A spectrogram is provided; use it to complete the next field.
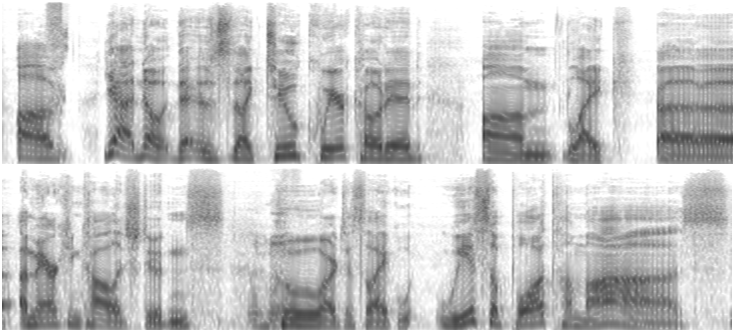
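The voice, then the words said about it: Put-on Israeli accent imitating American. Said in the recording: “my Israeli accent is going to change multiple times throughout. Because I'm trying to do an Israeli accent of them doing an American, queer accent.”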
